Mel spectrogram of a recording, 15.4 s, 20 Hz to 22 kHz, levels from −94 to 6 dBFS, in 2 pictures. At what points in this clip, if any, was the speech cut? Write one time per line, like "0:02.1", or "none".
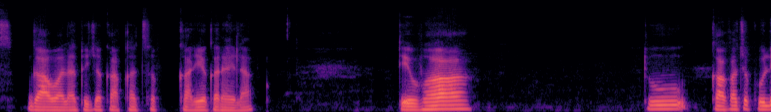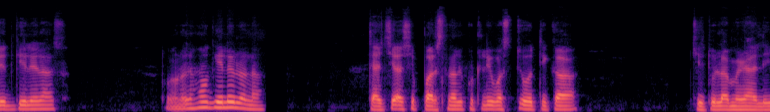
0:10.4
